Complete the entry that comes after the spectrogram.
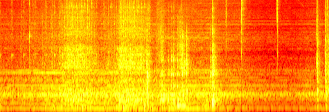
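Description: An industrial sewing machine runs in steady bursts while stitching a pocket, a rapid mechanical whir that stops and starts, followed by sharp clicks and taps of the fabric being adjusted between runs.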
